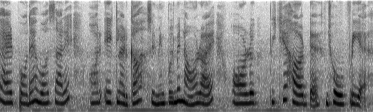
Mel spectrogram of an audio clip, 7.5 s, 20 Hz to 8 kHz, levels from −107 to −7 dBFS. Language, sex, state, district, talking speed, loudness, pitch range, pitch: Hindi, female, Rajasthan, Jaipur, 145 wpm, -16 LUFS, 250-280 Hz, 265 Hz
